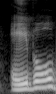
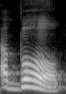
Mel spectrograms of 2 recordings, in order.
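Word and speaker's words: -able: But the suffixes are even more difficult because it is not able but a bull.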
